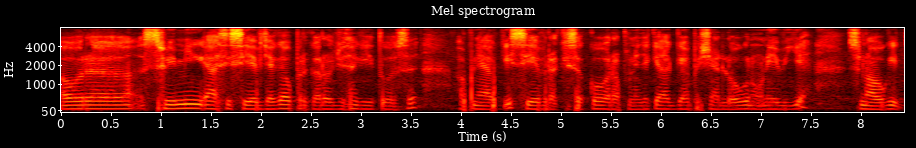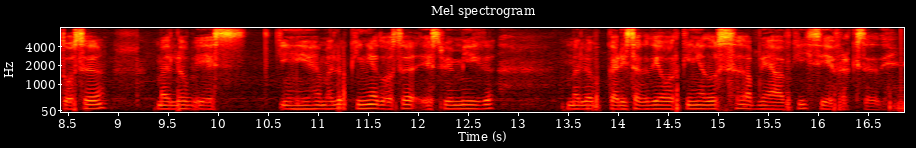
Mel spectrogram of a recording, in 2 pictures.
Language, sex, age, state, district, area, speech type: Dogri, male, 18-30, Jammu and Kashmir, Udhampur, rural, spontaneous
